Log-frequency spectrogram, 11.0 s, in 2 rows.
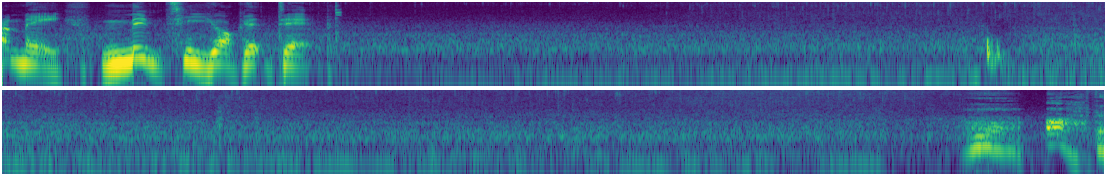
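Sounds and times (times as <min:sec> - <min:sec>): batter sizzling in hot oil: 0:01.6 - 0:10.4.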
